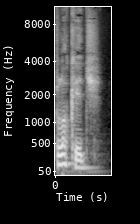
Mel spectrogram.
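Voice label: "blockage", British English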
